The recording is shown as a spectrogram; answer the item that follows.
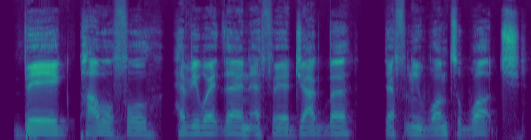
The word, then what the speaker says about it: Efe Ajagba: And then also I always have trouble pronouncing his name. – Efe Ajagba. – Ajagba goes up against Ali Aaron Demirizin.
